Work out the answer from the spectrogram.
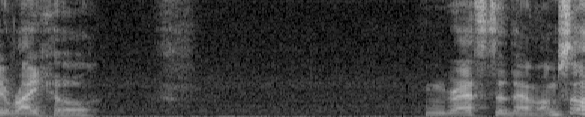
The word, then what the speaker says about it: Raikou: here with your losses it is and always will be raikou agreed agreed like it's definitely raikou Congrats to them I'm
